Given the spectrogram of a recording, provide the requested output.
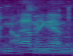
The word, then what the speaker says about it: Nottingham: Anywhere with ham as well as just um not ham. So like Nottingham Birmingham. Yeah. Roardom. Yeah. Sorry. H isn't a letter here.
